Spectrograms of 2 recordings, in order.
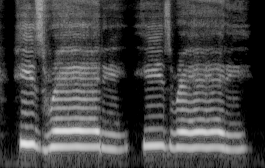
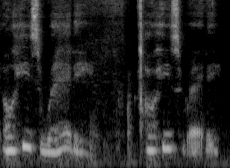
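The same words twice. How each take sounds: First: Slow, loud, high declaration; proclaiming. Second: Softer, reverent murmur; hushed. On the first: Reader proclaiming the baby is ready, loud and slow. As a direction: announce it with full force, stretching it. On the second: Reader sensing the baby's destiny, hushed and softer. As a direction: say it quietly, almost to yourself. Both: Real, not acted. Building prophecy about the baby.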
